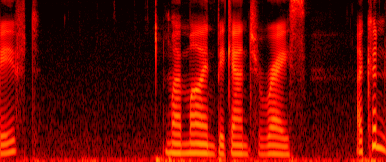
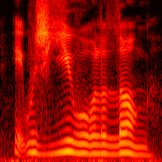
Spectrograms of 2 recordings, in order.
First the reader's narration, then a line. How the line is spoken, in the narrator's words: I growled at him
